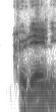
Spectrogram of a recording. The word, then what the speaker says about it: Crudelli: Is it Anthony Crudell or Crudelli? Crudelli, yeah. I'm saying it wrong.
